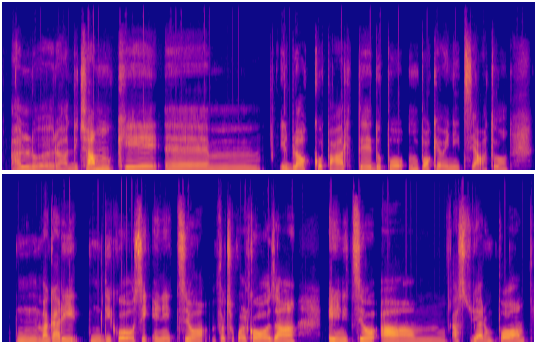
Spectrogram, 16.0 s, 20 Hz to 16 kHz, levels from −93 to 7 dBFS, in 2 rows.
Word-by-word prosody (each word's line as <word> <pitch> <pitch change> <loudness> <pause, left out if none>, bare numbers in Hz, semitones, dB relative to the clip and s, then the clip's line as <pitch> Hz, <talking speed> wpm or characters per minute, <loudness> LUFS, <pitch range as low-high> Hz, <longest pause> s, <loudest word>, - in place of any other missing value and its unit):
Allora 195 -5 -4
diciam 265 - +4
che, 240 +3 -1
ehm, 185 -3 -5 0.3
il 200 -1 -4
blocco 240 +6 +1
parte 210 -3 -2
dopo 190 -2 -4
un 190 -1 -8
po' 190 +1 0
che 190 -1 -3
ho - - -6
iniziato. 165 -2 -4 0.6
Mhmm, 190 -2 -5
magari, 210 +5 +1 0.2
mhmm, 190 -1 -5
dico: 175 -2 +1
"Sì, 170 - +5
inizio, 185 +3 -1
faccio 175 0 -4
qualcosa" 175 +3 +3 0.5
e 205 - +4
inizio 210 +1 +2
a 175 -3 +6
mhmm, 160 0 -12
a - - -3
studiare 190 0 0
un 210 -1 -10
po' 195 - +3
190 Hz, 110 wpm, -24 LUFS, 175-205 Hz, 0.6 s, a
